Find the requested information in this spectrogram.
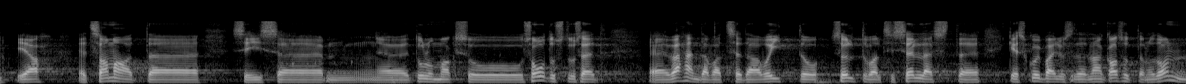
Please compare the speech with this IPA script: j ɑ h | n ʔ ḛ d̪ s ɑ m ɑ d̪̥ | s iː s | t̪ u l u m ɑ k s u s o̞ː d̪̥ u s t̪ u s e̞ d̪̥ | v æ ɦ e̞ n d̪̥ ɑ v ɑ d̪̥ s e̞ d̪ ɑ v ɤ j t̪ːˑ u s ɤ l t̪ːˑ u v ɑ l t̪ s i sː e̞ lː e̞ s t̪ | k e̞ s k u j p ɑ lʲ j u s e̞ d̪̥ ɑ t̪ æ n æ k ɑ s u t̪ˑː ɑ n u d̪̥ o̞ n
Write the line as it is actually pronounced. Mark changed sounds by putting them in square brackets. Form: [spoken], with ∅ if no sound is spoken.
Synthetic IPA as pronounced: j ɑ h | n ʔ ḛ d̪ s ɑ m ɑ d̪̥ | s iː s | t̪ u l u m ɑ k s u s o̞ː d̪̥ u s t̪ u s e̞ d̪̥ | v æ ɦ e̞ n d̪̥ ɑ v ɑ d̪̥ s e̞ d̪ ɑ v ɤ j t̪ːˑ u s ɤ l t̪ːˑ u v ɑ l t̪ s i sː e̞ lː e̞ s t̪ | k e̞ s k u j p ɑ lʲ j u s e̞ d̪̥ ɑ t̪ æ n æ k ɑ s u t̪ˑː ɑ n u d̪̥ o̞ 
